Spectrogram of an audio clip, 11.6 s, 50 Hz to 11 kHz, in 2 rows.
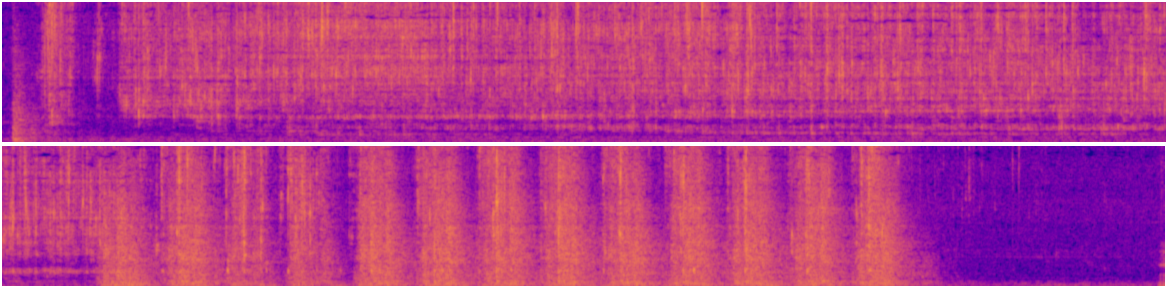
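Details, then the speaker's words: GE Profile PSHS6RGXCDSS fridge water dispenser, same fault even after a new filter and a filter bypass: water hisses, then a loud rapid chatter of about three beats a second takes over and fades. Owner suspects the water pump; flow resumes briefly after waiting. "and the issue is it'll start to just put out some water eventually but then it starts making some awful noise sounds like the water pump is"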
